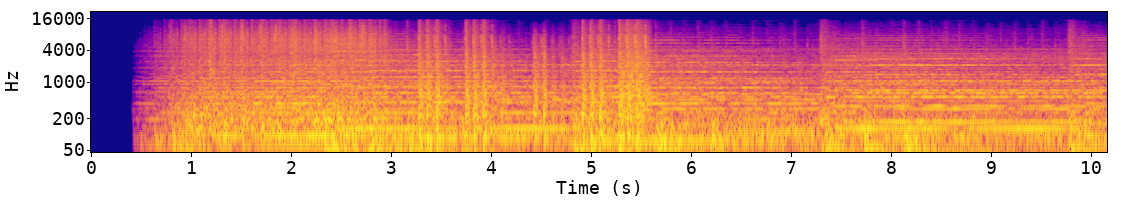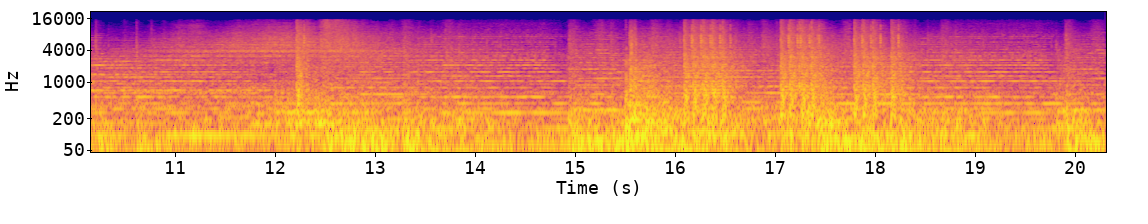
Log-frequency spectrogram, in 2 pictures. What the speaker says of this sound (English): in the segment that I'll share with you, there's just a few seconds of the characters shooting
